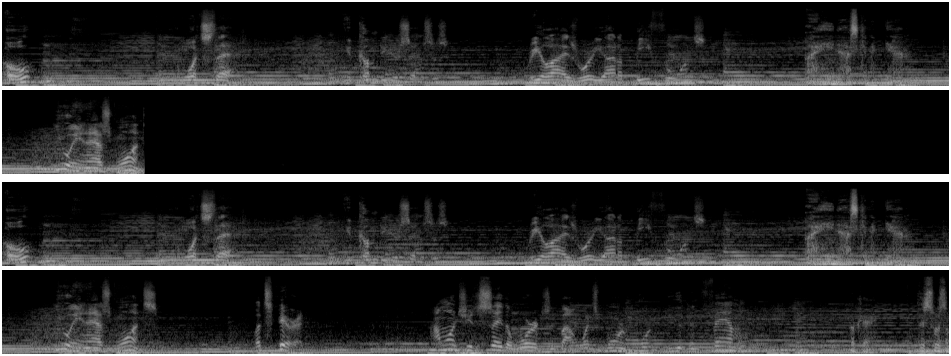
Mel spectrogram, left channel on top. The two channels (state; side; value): drops out; left; at 10.9 s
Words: Oh? What's that? You come to your senses? Realize where you ought to be for once? I ain't asking again. You ain't asked once. Let's hear it. I want you to say the words about what's more important to you than family. Okay, this was a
